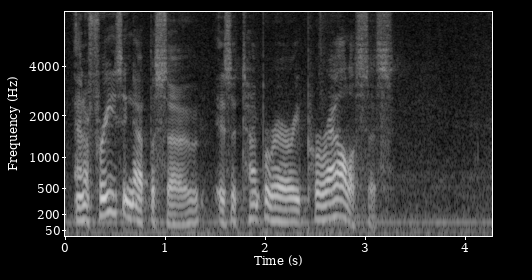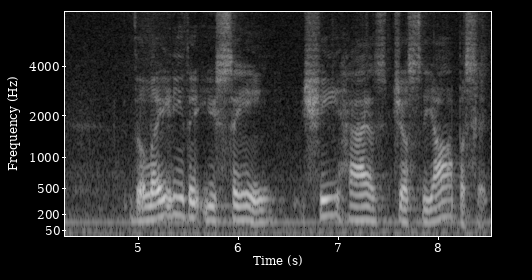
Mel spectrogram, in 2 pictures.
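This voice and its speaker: An older man giving a personal testimony to an audience at a live event, halting and deliberate, pausing mid-sentence. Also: medium pitch, darkish tone. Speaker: guest speaker at a patient discussion event. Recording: noticeable background noise, live event.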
